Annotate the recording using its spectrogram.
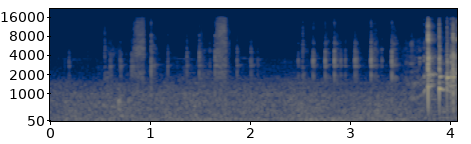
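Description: Aerosol spray-paint cans being used and handled: a couple of short spray hisses and light clicking and rattling, with a louder clatter near the end as a can is picked up and shaken.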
